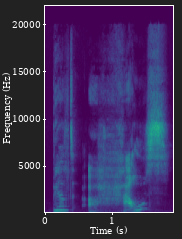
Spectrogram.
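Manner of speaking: high, very slow disbelief; put-on boy, drawn-out shocked question; incredulous exclamation. A narrator's reading. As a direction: stretch each word and swoop up in astonishment. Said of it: "exclaimed John".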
